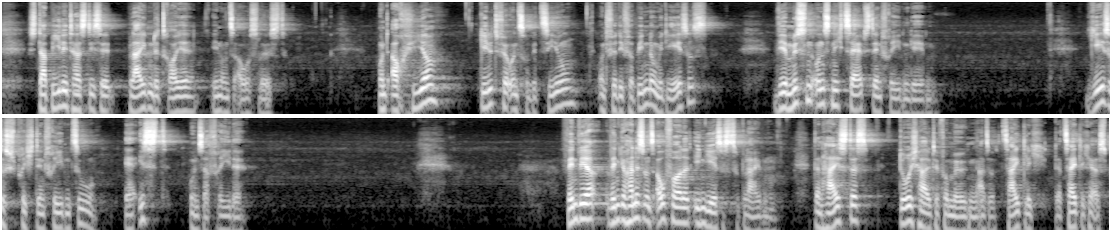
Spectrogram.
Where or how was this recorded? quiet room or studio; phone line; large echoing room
large echoing room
